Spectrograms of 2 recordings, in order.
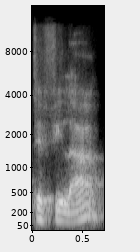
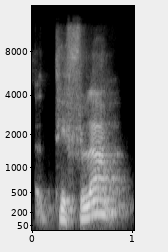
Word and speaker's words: תפלה: Even though we read it, the translation, the word tifla is interesting because it is spelled exactly like tefillah, prayer, but here it's tifla from the word tafel, meaning something with no value or with no flavor, useless.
